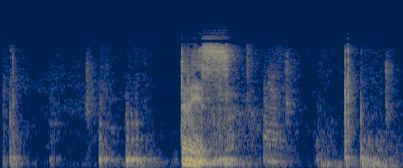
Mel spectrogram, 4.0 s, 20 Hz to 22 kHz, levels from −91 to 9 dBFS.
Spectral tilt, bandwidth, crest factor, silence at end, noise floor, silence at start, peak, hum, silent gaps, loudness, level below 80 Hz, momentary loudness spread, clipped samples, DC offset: -3.5 dB/octave; 10 kHz; 22 dB; 0.1 s; -61 dBFS; 0.1 s; -8 dBFS; none; none; -26 LUFS; -56 dBFS; 24 LU; under 0.1%; under 0.1%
